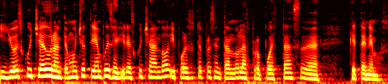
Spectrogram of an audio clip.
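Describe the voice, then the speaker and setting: Very fast speech in a dark, mellow tone with ordinary pitch variation comes through on a very clean recording with a silent background. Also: woman, fairly low pitch for a woman. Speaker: mayoral candidate, politician. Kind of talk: radio interview. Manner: energetic; direct.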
